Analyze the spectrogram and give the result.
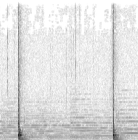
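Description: A stone knocks twice against the trunk of a Phoenix palm, giving two short, hollow, resonant thocks with a mid-range tone that die away quickly. The trunk sounds hollow because it is hollow inside, and it grows more hollow as the palm ages.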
